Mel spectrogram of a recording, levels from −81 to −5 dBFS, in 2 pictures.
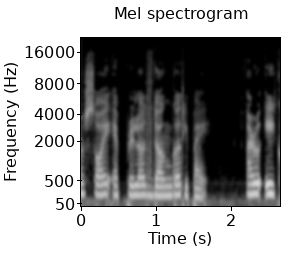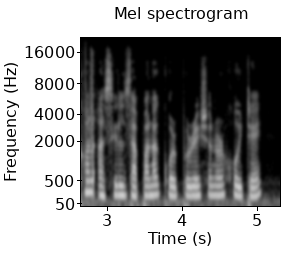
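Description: Speech carrying two kinds of fault. Loose connector crackle appears at 0.86–0.94 s and 2.66–2.80 s as irregular scratchy bursts from a contact making and breaking, unlike the brief tonal blips of codec errors. Damaged data in a compressed stream causes short glitches at 1.31–1.33 s and 3.59–3.61 s, where the decoder loses sync and searches for the next frame header rather than scratching.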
